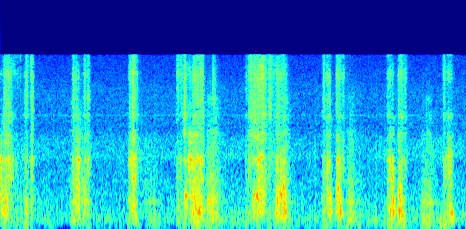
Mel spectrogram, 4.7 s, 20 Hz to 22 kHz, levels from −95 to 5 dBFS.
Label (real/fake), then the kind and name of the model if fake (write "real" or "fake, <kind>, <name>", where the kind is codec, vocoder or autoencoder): real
